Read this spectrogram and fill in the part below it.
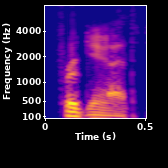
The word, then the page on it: forget: American English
